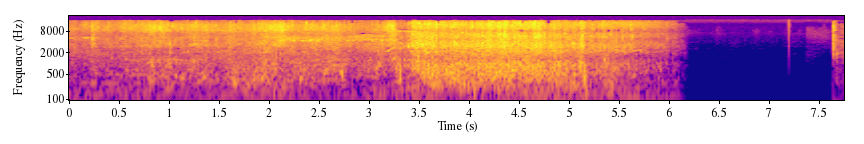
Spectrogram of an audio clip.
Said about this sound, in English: So that was me and … having a splash around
